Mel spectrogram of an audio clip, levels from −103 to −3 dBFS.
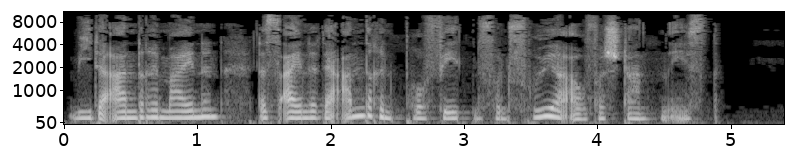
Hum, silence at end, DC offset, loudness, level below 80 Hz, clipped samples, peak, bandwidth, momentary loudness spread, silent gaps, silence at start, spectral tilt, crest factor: none; 0.5 s; under 0.1%; -28 LUFS; -50 dBFS; under 0.1%; -10 dBFS; 10.5 kHz; 9 LU; none; 0.05 s; -4.5 dB/octave; 18 dB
